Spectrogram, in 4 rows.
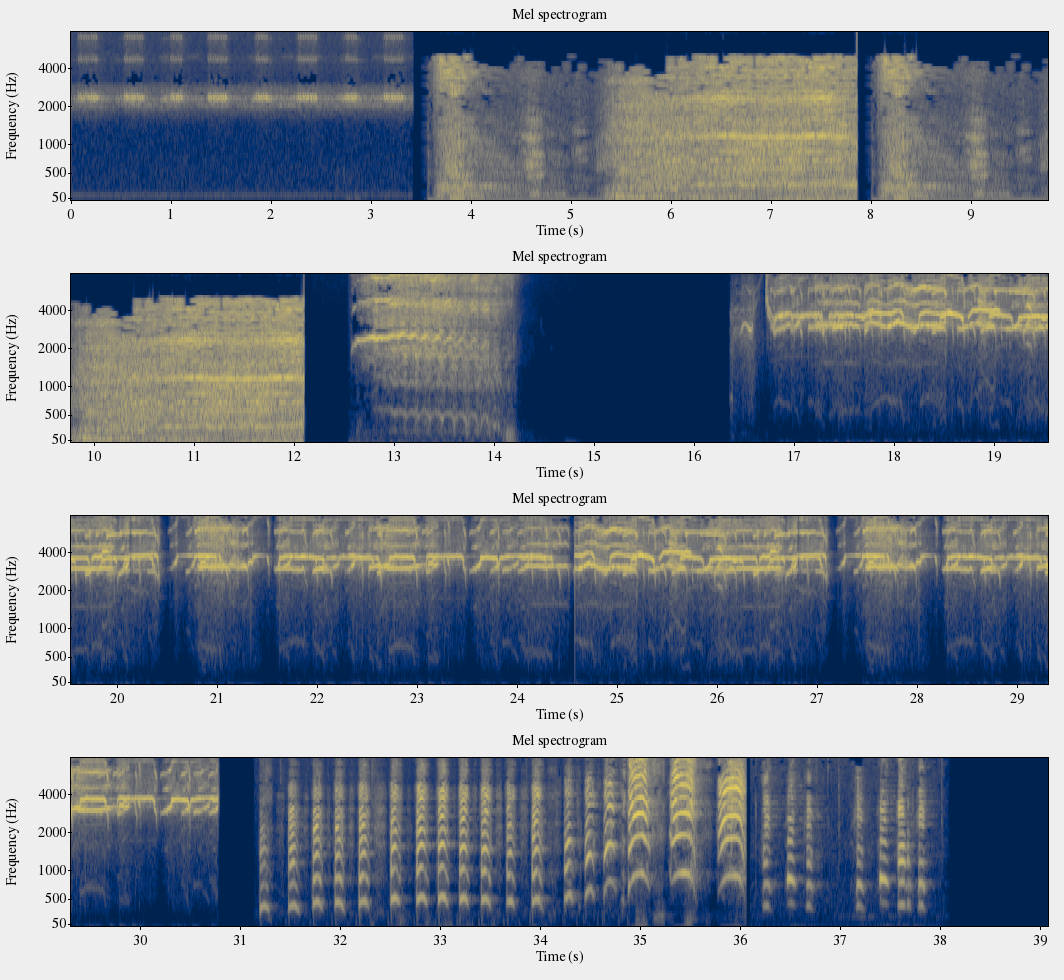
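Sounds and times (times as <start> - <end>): seabirds calling: 16.4 - 36.1
animal giving rapid pitched calls: 16.5 - 36.1.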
